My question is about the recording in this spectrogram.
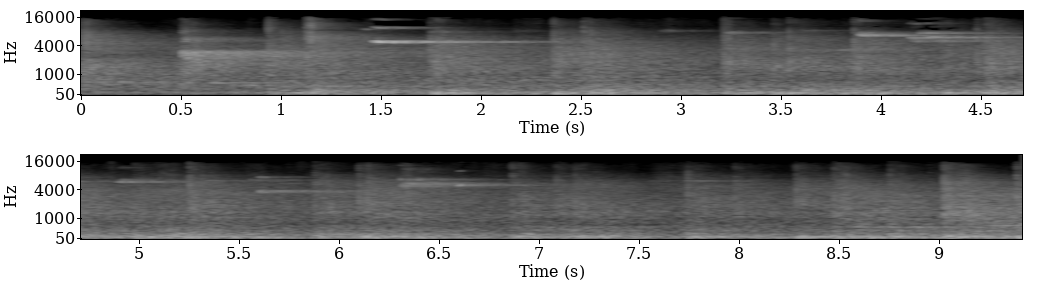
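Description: Basketball game play in a gym: a ball bouncing on the hardwood floor amid repeated short knocks, with brief high squeaks scattered throughout, typical of sneakers on the court.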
